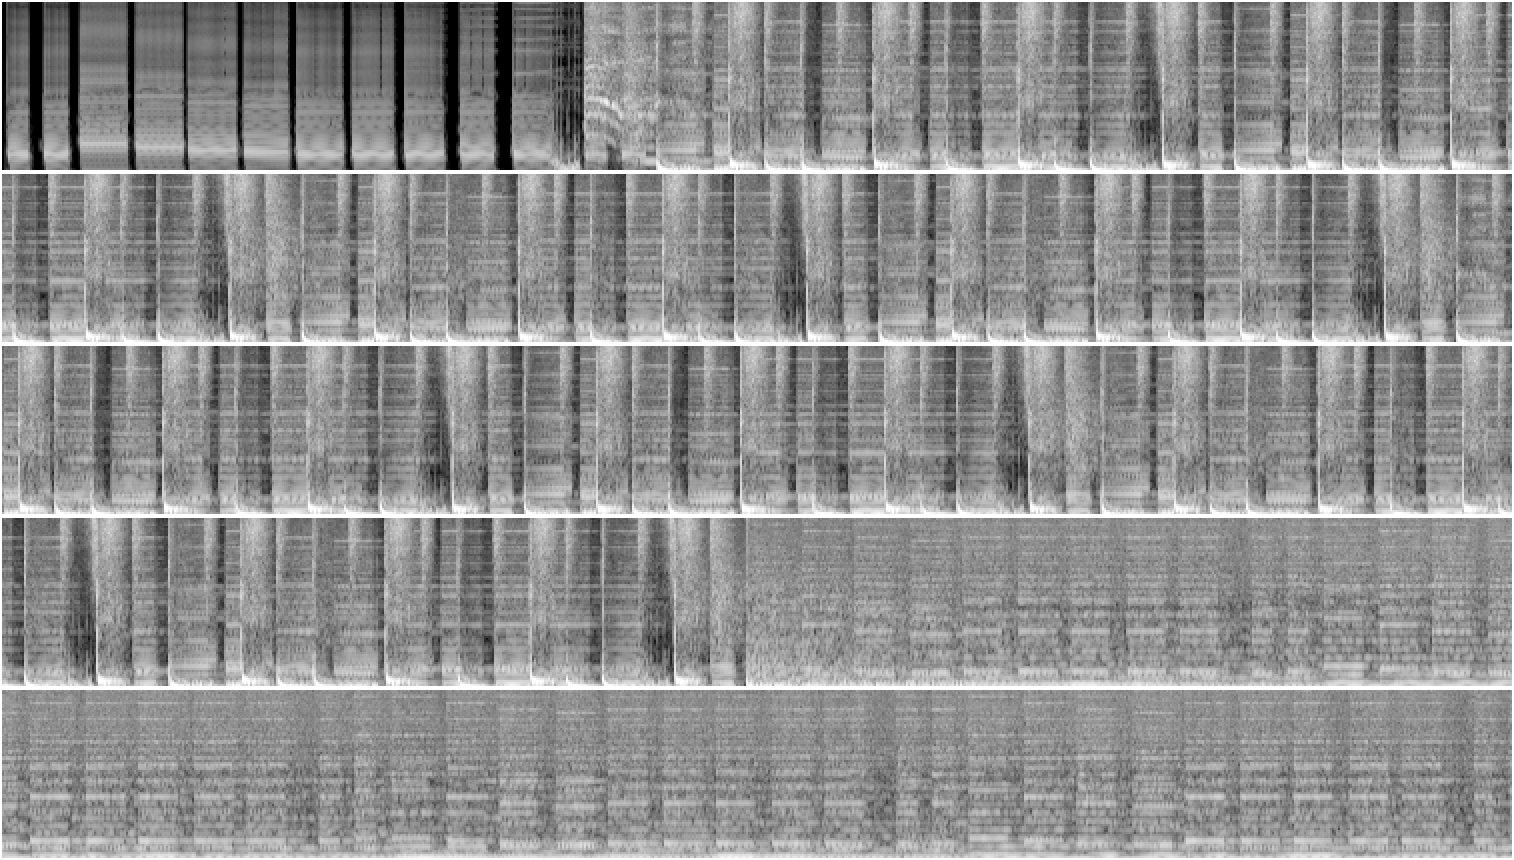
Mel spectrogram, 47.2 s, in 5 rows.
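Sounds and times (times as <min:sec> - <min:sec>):
instrumental music: 0:00.0 - 0:47.1.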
